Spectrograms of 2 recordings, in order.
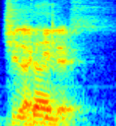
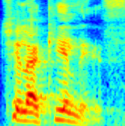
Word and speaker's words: chilaquiles: Chilaquiles. Chilaquiles.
